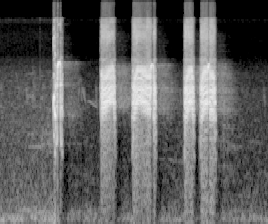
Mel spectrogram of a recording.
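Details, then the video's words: Loud grating francolin (teetar) call in a quick series of five harsh notes: a short first note, then two longer rasping notes and a final pair, each about a quarter second, over a low rural hum. "white teetar or kala teetar ki awaz /Teetar ki awaz"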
